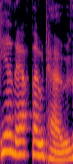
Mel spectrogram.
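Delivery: mock bad Australian accent. Retelling a police inspector showing photos: imitating a bad Australian accent. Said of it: "this guy has a really bad Australian accent".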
